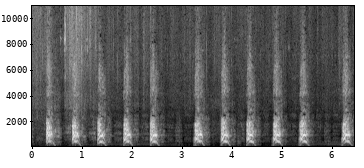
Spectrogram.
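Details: A household dog lets out eleven sharp, gruff barks at an even clip of about two a second, broken by one short silence before the barking resumes.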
